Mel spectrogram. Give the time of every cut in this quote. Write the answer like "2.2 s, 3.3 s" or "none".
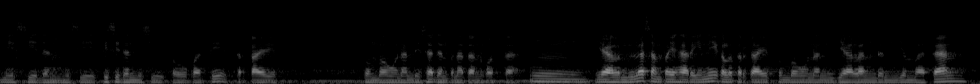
none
